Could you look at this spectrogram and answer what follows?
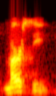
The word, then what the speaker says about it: Mercie: Mercie. Yeah, her name is Mercie. The spelling throws people off sometimes. The I-E on the end.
